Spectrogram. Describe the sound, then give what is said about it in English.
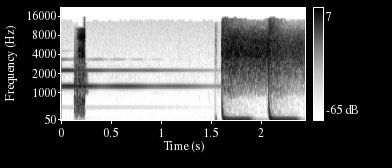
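An opening bell is struck once and its bright tone hangs in the air, followed by two loud, heavy clangs about half a second apart, forceful, with no talking. “We get things rolling with the opening bell. Want to ring the bell?”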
